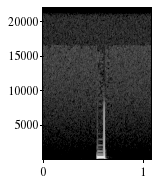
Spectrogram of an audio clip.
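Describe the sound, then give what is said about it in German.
A single short electronic telephone tone, a steady mid-pitched beep lasting about a tenth of a second, sounding alone against silence with no voices. “Und schon klingelt so.”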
